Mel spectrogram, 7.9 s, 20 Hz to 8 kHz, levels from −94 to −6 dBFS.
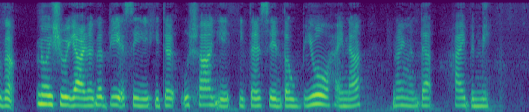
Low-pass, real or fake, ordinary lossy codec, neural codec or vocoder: none; fake; none; codec, 16 kHz, 1.1 kbps, Voila-Tokenizer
